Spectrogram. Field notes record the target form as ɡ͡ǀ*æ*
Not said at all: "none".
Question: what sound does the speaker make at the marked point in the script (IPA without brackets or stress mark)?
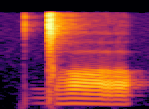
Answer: a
